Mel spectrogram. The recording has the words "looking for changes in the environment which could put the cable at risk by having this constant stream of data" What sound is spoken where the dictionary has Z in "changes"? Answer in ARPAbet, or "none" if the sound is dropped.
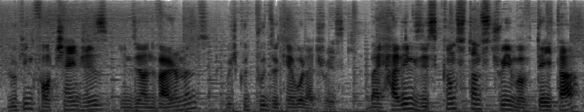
Z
